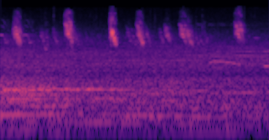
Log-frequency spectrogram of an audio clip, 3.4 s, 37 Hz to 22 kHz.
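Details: Sparrows at a Tenmangu shrine on 18 May 2024, coming onto a hand for food and feeding nestlings: short, high chirps repeated roughly every half second over a steady low hum.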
